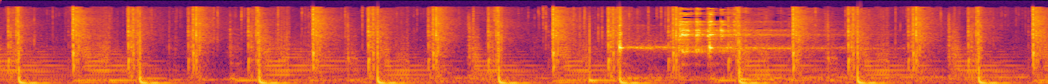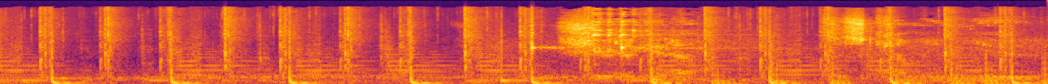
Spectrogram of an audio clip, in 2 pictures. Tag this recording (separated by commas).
Music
